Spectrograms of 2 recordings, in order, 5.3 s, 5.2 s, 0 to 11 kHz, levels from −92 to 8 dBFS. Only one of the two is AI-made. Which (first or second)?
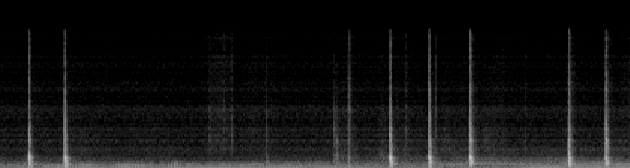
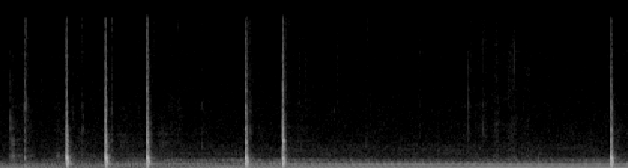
first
